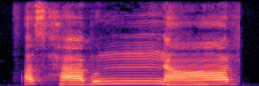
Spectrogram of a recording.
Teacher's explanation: نون مشدد کو ادا کیا، را کو باریک پڑھا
